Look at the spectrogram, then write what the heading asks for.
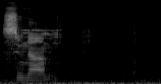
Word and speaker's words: tsunami: Tsunami. So, again, why is that there? Basically, that's the only problem with it in our spelling. So, that actually comes from Japanese, the tsu sound, tsu, something like that.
